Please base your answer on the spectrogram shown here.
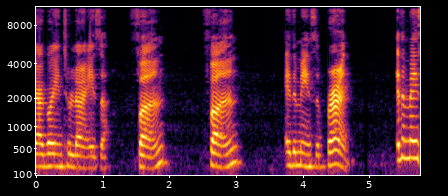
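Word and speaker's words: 焚: it so it means a burn and the pronunciation of it is fun fun so let's write the words together so the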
